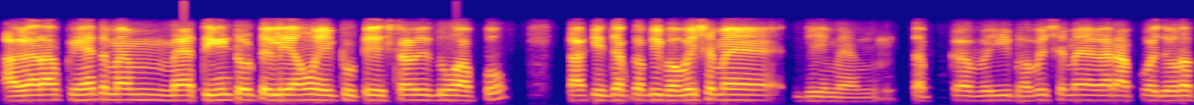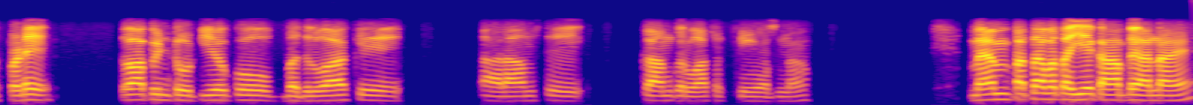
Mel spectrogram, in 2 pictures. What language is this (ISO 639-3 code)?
hin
